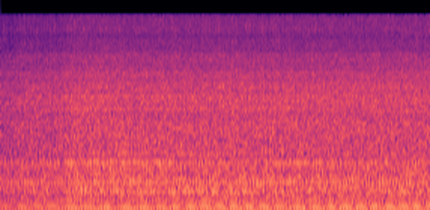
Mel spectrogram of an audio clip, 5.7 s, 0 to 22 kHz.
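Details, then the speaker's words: Kohler CV730 twin on Great Dane zero-turn that cuts off, hose slid off, brake cleaner sprayed in intake: settles to steady slightly uneven idle and keeps running; confirms fuel starvation, carb or line/pump/tank yet to check. "What's that tell us? We know it's a fuel problem. Now that we know for a fact it is a fuel problem, let's see if this carburetor or if it is before the carburetor, meaning a fuel line, fuel pump or something in the tank or or something like that."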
